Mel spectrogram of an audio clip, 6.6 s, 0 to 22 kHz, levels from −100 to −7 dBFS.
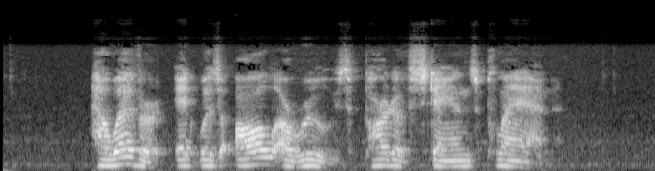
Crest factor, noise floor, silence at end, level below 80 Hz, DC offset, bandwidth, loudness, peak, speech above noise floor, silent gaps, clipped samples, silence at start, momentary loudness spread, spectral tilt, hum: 20 dB; -57 dBFS; 0.95 s; -60 dBFS; under 0.1%; 9 kHz; -19 LUFS; -2 dBFS; 37 dB; none; under 0.1%; 0.9 s; 7 LU; -4 dB/octave; none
